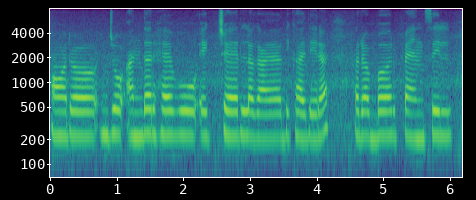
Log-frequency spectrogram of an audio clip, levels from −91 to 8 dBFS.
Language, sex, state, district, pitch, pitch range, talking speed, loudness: Hindi, female, Gujarat, Valsad, 220 Hz, 220-225 Hz, 145 wpm, -13 LUFS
